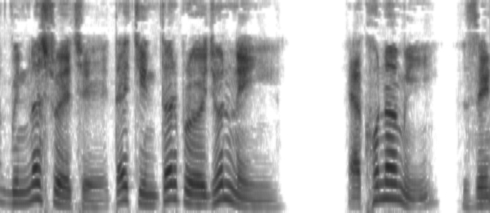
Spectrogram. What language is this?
Bangla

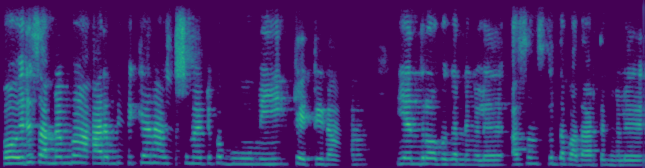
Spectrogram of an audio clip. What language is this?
Malayalam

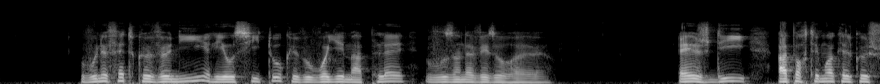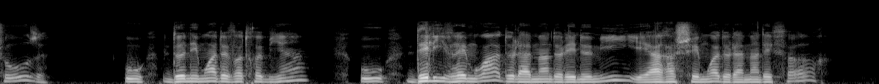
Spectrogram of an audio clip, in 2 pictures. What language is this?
French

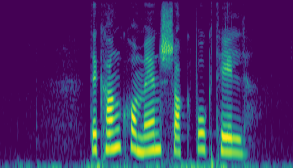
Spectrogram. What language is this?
Norwegian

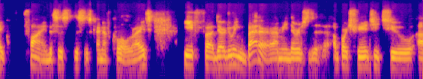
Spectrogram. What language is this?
English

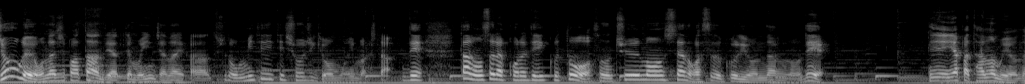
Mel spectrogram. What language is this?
Japanese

